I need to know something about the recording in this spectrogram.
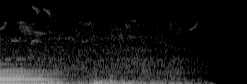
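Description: Closing background music fades out within the first half-second, leaving faint bird chirps.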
